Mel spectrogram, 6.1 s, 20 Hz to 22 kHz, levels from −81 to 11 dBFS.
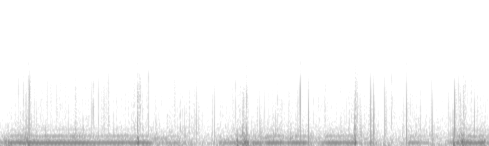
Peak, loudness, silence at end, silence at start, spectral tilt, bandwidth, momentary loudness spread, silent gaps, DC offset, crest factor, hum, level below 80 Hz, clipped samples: -26 dBFS; -46 LUFS; 0 s; 0 s; -10.5 dB/octave; 4.1 kHz; 11 LU; none; under 0.1%; 18 dB; none; -54 dBFS; under 0.1%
